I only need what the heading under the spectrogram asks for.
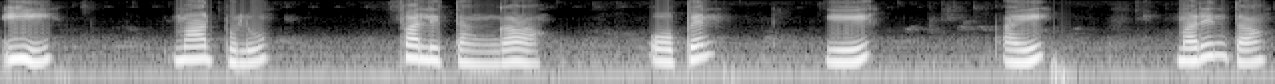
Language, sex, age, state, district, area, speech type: Telugu, female, 18-30, Telangana, Ranga Reddy, rural, spontaneous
